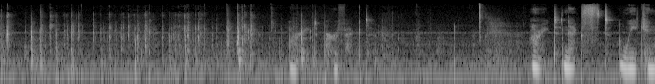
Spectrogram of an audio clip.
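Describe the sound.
Soft, rapid computer keyboard typing clicks along steadily during a resort check-in, joined by quiet whispered speech and faint murmuring toward the end.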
